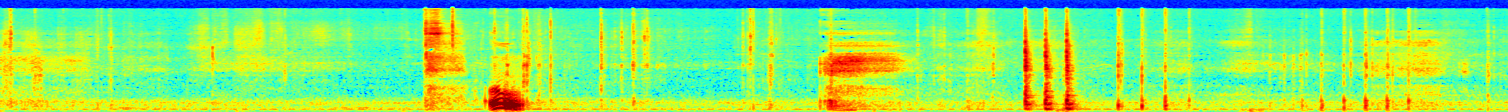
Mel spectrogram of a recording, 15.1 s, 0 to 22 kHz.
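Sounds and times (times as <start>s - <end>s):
cards clicking in plastic sleeves: 4.5s - 6.7s, 10.2s - 12.0s, 12.6s - 15.0s
person breathing out: 8.2s - 9.1s.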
